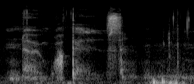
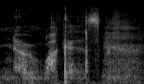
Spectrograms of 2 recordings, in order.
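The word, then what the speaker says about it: no wuckas: No walkers. So that's two words. So that's a no as in you know n o and then wuckers which I believe is spelled w u c k a s.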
